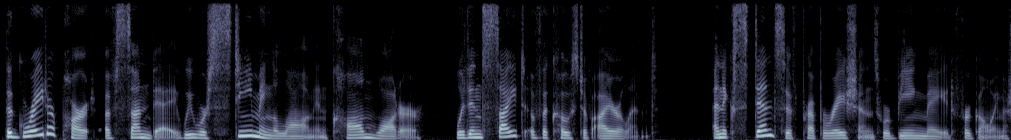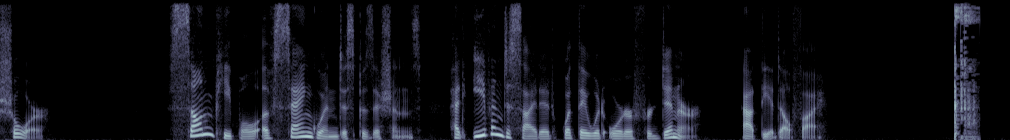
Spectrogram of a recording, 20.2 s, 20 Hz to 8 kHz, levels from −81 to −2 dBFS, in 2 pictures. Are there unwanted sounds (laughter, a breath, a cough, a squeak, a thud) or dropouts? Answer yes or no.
yes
